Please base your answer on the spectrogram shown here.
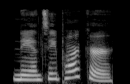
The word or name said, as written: Nancy Parker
